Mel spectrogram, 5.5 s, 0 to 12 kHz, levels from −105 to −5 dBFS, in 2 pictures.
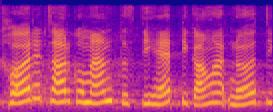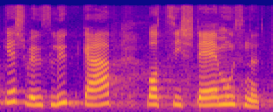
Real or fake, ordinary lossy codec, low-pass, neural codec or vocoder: fake; none; 9.9 kHz; vocoder, 22.05 kHz, 80 mel bands, WaveNeXt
